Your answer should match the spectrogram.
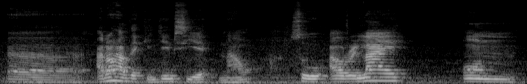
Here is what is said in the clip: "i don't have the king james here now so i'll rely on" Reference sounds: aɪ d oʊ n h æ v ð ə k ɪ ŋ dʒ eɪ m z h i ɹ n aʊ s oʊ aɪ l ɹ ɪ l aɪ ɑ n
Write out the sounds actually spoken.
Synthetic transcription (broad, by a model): aɪ d oʊ n h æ v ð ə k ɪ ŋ dʒ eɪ m s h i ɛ n aʊ s oʊ aɪ w ɹ ɪ l aɪ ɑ n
